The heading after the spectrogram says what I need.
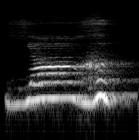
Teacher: останній звук у цьому слові звучить довго протяжно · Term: голосний звук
